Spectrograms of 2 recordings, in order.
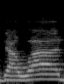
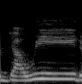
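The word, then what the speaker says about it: דוד: le David, and remember David probably pronounced more like Dawad or Dawid or Dawad. We don't really know, but unlikely the vav there was a v.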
